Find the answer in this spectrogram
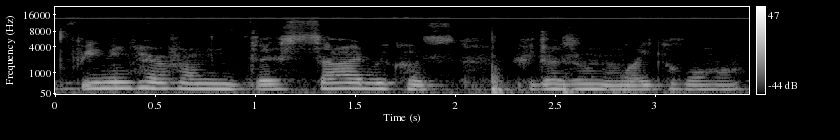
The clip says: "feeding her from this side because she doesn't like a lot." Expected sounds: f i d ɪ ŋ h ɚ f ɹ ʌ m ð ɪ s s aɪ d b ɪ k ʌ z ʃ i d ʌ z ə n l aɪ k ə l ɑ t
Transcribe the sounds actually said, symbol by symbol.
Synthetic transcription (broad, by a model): f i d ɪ ŋ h ɚ f ɹ ʌ m ð ɪ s s aɪ d b ɪ k ʌ z ʃ i d ʌ z ə n l aɪ k ə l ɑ t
